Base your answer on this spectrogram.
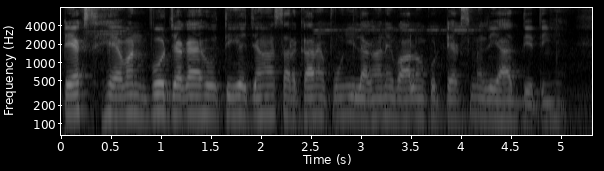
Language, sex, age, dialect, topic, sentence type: Hindi, male, 18-24, Awadhi Bundeli, banking, statement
